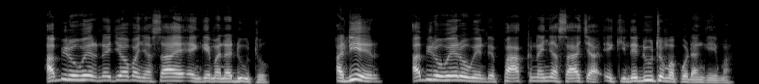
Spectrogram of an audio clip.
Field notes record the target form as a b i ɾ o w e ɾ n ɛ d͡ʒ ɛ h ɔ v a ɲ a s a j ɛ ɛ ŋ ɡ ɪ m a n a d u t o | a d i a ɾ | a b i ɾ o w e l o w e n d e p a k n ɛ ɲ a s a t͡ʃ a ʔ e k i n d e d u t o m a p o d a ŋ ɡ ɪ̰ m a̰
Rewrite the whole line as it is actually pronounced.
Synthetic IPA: a b i ɾ o w e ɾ n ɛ d͡ʒ ɛ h ɔ v a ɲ a s a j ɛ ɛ ŋ ɡ ɪ m a n a d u t o | a d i e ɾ | a b i ɾ o w e ɾ o w e n d e p a k n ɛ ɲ a s a t͡ʃ a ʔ e k i n d e d u t o m a p o d a ŋ ɡ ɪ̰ m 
